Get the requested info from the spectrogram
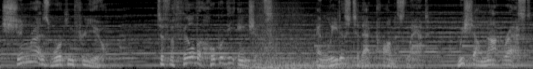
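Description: Male game narrator played by an actor: solemn corporate storyteller, widely varied delivery, loud music underneath. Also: medium pitch, sing-song, normal speed, close to an everyday voice. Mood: solemn, grand. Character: male corporate tour guide narrating a grand company myth. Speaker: tour guide narrator. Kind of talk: scripted promotional narration.

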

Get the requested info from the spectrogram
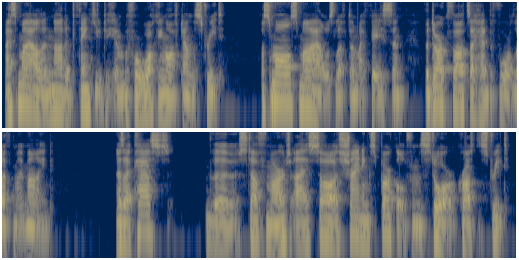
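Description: A man with a fairly low voice narrates a first-person story. It is scripted audiobook reading. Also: moderate pace, a bit bright.

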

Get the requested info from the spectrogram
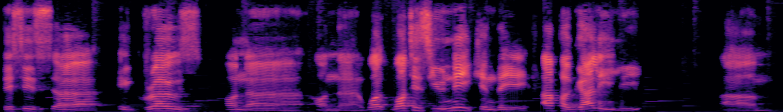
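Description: A man in his thirties from Israel, a winemaker explaining his work informally, pausing and repeating words as he goes. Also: a little high, sharp tone. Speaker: winemaker, guest. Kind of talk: informal virtual tour explanation. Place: underground stone wine cave. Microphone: phone or laptop at arm's length. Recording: dull lo-fi video-call audio, music behind.

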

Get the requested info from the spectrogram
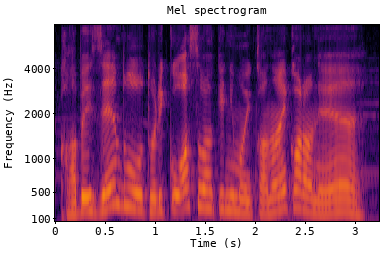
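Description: A woman's voice: medium pitch, normal speed, close to an everyday voice. A woman playing a friendly, knowledgeable adult companion in a radio drama, explaining casually and thinking aloud. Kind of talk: conversational radio drama acting.

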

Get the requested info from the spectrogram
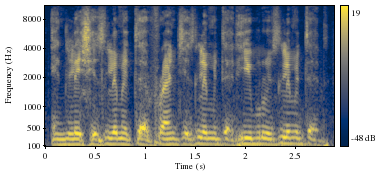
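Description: A middle-aged male pastor, a Yoruba native speaker, preaching a fervent televised morning sermon and breaking into rhythmic bursts of rapid tongues, recorded on a lapel mic in a TV studio. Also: mid-range voice, little pitch movement, darkish tone, a little hiss or hum. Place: TV studio set.

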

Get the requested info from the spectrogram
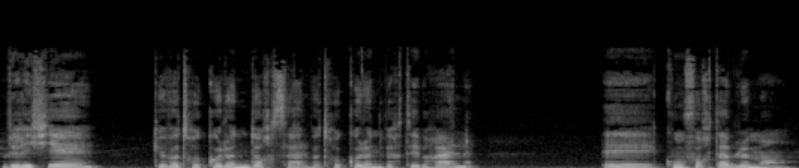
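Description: A woman leading a guided relaxation as a yoga nidra teacher, calmly and soothingly, with long pauses between short phrases. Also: mid-range voice.

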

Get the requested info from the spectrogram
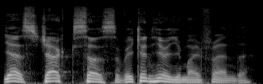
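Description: A young man runs a gaming stream from his home setup, teasing his group in a playful, jumpy way. His pitch swings widely while he takes his time with his words. He sits close to a studio mic on a boom arm. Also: animated, measured pace, darkish tone, a little hiss or hum. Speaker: streamer leading a game group. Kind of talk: casual gaming voice chat. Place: indoor home streaming room.

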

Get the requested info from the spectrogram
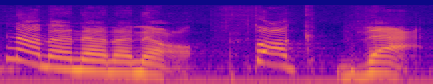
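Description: Anime parody vampire, male actor: undead, vulgar, cocky, irate, very animated pitch. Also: a little slow, a little hiss or hum, full character voice. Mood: indignant. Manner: profane, sneering, theatrical delivery.

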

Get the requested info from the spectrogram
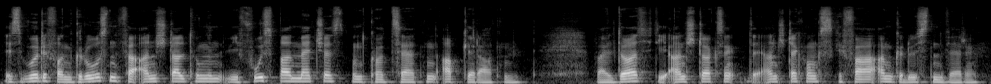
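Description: A man's voice: medium pitch, a little mellow. Teenage boy reading a story aloud. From Zug, Switzerland. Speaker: student reading own story. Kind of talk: scripted story narration, read aloud. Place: small indoor room against a plain wall.

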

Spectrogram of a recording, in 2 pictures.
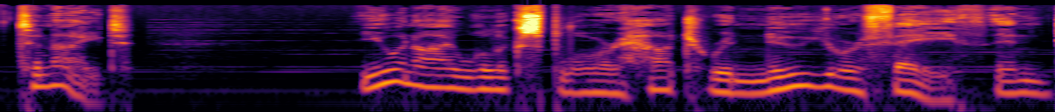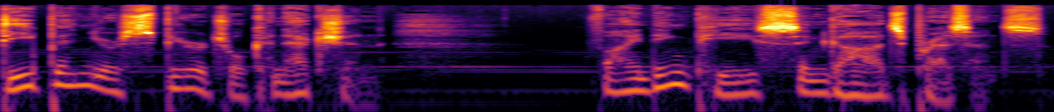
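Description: A man guiding a sleep meditation in a gentle, deliberate, breathy voice with long pauses. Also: on the low side. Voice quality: husky, breathy. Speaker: meditation guide and host. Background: music.

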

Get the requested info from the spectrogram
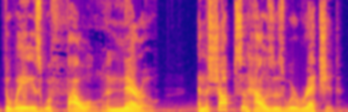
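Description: A man's voice: medium pitch, big pitch swings, takes it slowly. A man narrating a story dramatically from a script. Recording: clear background noise.

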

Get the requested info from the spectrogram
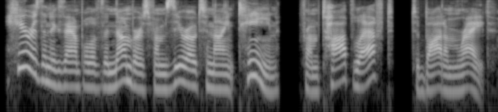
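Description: A woman giving scripted educational narration as a museum exhibit guide in a video game, measured, formal and explanatory. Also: sits low, sing-song, no room sound.

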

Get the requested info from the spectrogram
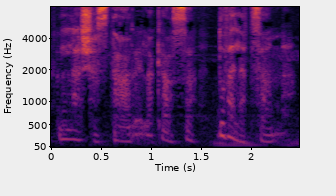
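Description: An actress playing a bold, sardonic treasure hunter in her thirties in a video game, speaking in a brisk, wry way. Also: fairly low pitch, sing-song, vocal fry, slight background noise. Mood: controlled. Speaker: voice actor. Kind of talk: naturalistic video game acting. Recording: loud game soundtrack and effects.

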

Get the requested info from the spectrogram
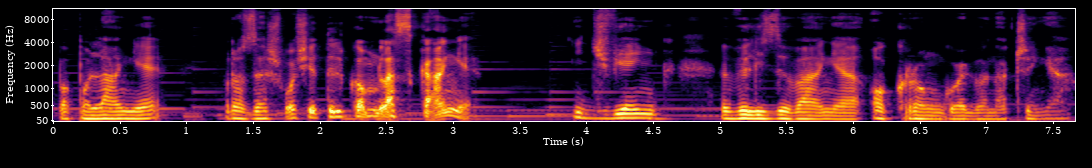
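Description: Slow, expressive male storyteller. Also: lowish voice, creaky. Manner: expressive, dramatic. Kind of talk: scripted children's fairy tale narration. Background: music.

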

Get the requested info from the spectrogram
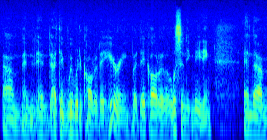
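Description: A man speaking informally as a council member at a meeting, with a hesitant, halting delivery. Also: medium pitch, creaky, a little mellow, breathy edge. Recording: hissy meeting-room audio.

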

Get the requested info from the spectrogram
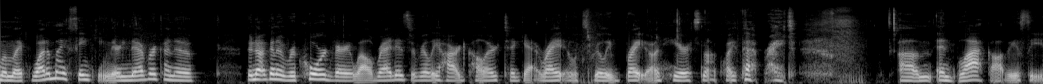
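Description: A woman's voice: mid-range voice, vocal fry. A woman in her thirties with a stuffed-up nose, chatting casually to camera as host of a knitting podcast, recorded on a lapel mic at home. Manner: relaxed, chatty, frequent fillers. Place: home craft room with bookshelves.

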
